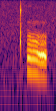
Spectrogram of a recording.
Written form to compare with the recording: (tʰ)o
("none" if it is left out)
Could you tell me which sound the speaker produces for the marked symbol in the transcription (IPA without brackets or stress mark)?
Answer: tʰ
